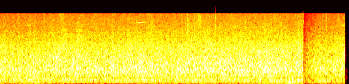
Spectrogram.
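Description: Steady rain falling, an even, dense hiss, with a single click about four seconds in.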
